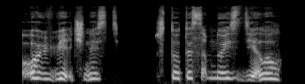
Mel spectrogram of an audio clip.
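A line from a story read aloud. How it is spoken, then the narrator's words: Moan. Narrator (Russian): простонала она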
